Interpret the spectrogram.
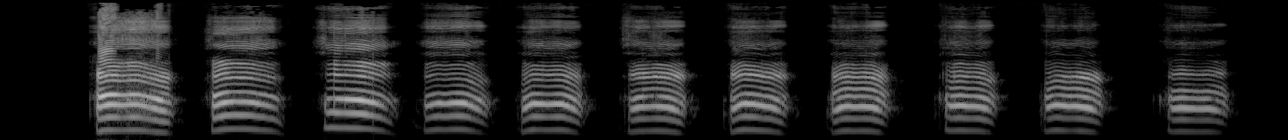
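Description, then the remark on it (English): A person imitates a seagull with eleven loud, evenly spaced, nasal cries, each rising and then dropping in pitch in a steady squawking rhythm, with no other talk. “Is that a seagull? Yes, it was.”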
